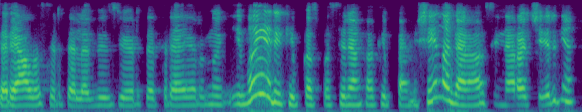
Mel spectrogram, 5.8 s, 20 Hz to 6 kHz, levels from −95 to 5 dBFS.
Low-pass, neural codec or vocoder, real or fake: 5.4 kHz; none; real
